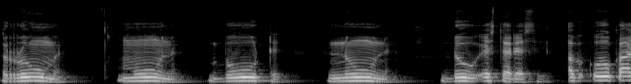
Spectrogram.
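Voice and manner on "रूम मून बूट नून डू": रूम, मून, बूट, नून with a held 'oo'; long OO. Shown as a demonstration. Teacher drilling रूम, मून, बूट for learners, long OO. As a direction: draw out the vowel in रूम, मून, डू, one word at a time. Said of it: "बड़ा ओ के अर्थ में उच्चारण देख लो".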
